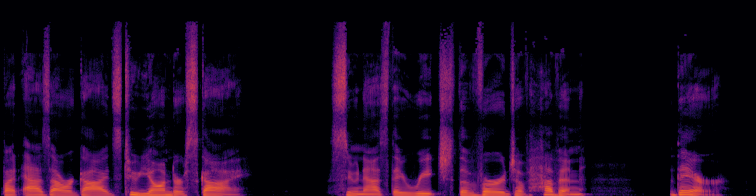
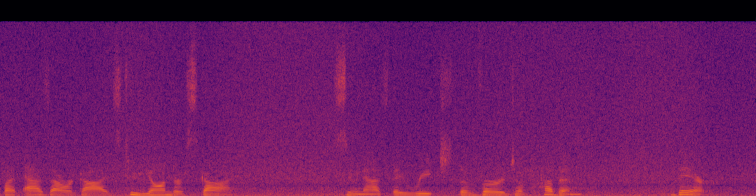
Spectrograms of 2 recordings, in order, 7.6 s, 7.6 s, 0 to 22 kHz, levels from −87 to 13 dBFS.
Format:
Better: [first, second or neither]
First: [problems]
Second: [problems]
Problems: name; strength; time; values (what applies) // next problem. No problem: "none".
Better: first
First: none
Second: hiss; loud; throughout; 5 dB below the speech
